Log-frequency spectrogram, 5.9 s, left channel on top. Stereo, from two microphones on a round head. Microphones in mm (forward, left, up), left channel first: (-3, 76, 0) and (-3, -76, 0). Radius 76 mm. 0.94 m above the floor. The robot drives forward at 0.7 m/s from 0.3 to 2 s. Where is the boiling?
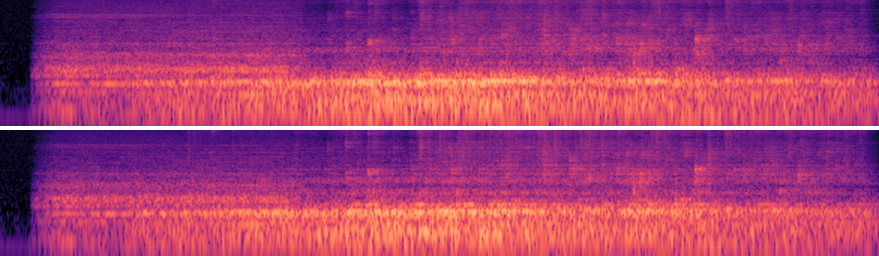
45° right (ahead or behind), 0.5 m; by 5.8 s 20° right (ahead or behind), 1.0 m.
